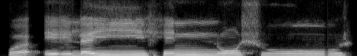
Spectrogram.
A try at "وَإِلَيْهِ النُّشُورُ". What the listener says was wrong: وَإِلَيْهِ، تھوڑا سا غنہ یہاں پہ اس کی مقدار کو بڑھائیے.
